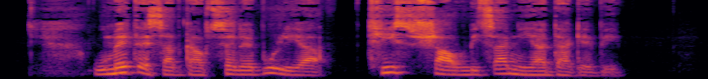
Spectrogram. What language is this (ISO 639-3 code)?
kat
